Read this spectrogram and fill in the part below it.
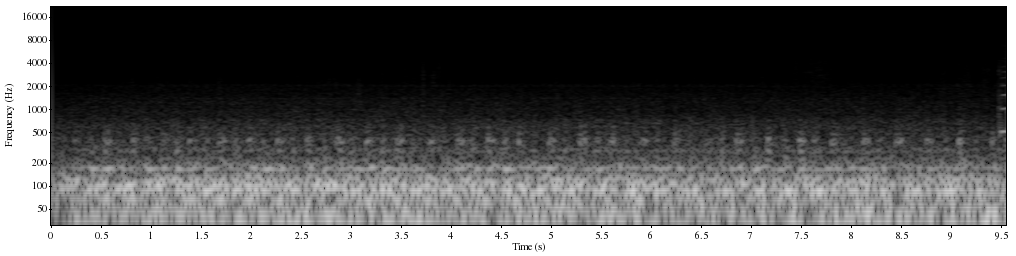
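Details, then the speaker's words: Car with 57,000 km, no crash damage, driving slowly about 10 km/h on flat road: steady rhythmic clunk with wheel rotation from front wheel area under chassis, caused by loose front wheel nuts. "nó có một có tiếng kêu Lộc cộc lọc đọc là tộc ở phía cái giàn khung gầm ở phía cái bánh trước nè nè"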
